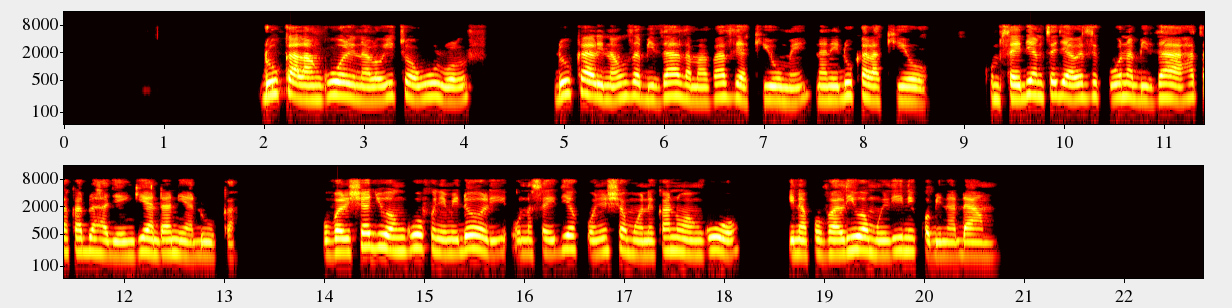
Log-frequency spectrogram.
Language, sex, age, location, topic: Swahili, female, 25-35, Dar es Salaam, finance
